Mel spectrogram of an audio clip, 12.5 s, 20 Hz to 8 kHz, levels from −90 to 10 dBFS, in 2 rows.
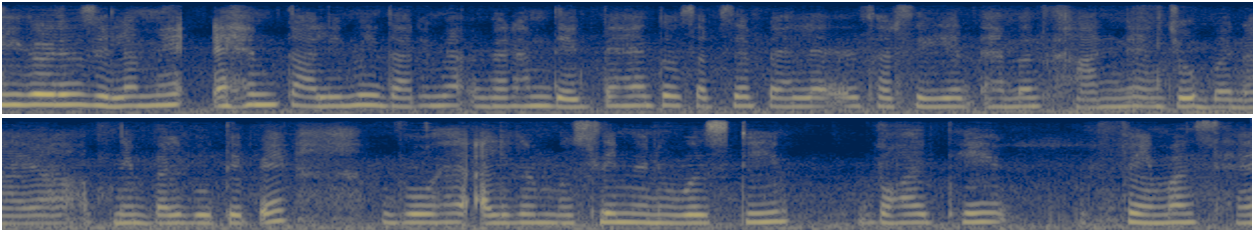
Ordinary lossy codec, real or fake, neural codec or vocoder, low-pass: none; fake; vocoder, 44.1 kHz, 128 mel bands, Pupu-Vocoder; 7.2 kHz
